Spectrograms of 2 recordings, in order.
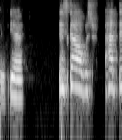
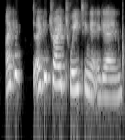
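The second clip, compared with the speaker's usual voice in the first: usual speaking voice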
